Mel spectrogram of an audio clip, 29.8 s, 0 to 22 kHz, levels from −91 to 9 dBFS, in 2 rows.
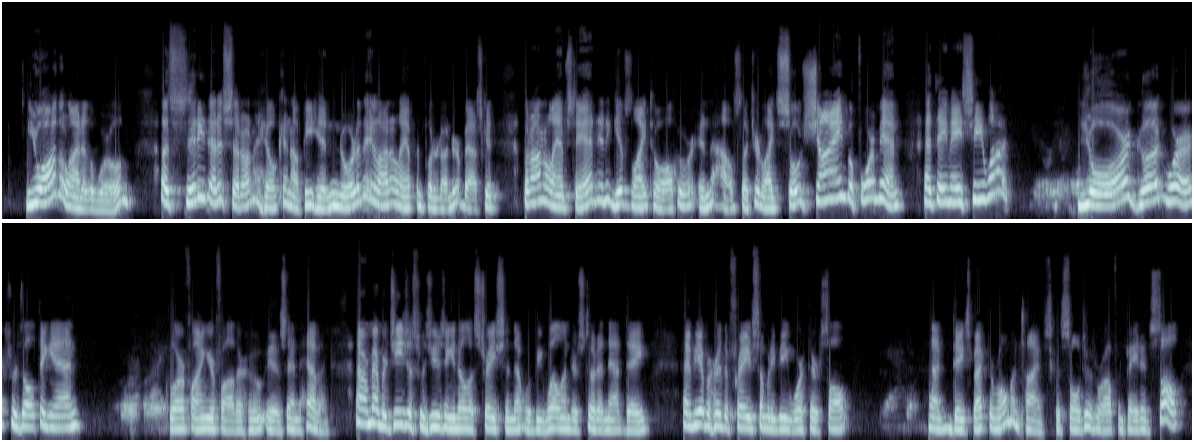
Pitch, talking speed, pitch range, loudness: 180 Hz, 220 wpm, 155-215 Hz, -16 LUFS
